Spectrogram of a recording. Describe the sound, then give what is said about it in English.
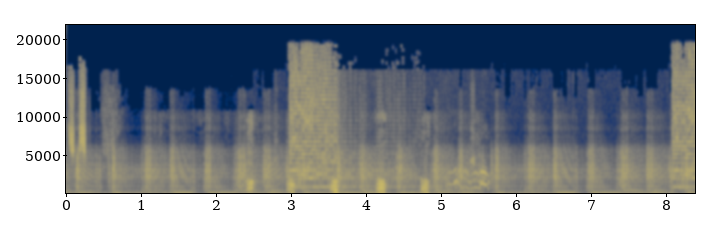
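Repeated sharp barks and high, wavering yips from a coyote as it approaches, loud, sounding over a steady, rhythmic musical backing with deep sustained tones. “Coyote coming in.”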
